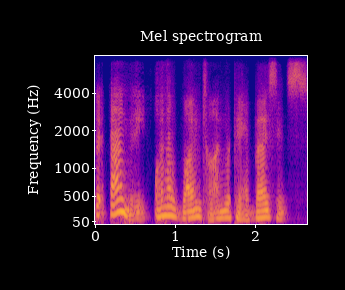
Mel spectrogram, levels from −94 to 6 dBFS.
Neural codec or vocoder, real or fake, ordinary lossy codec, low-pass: codec, 16 kHz, 0.5 kbps, FreqCodec, smaller model; fake; Opus, 32 kbps; 7.2 kHz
